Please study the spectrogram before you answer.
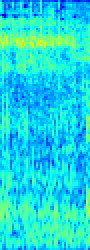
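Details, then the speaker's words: Recording of an adult sleeper's snoring, described as really loud: loud, rough, low rattling buzz during breathing; snoring. "Là bien. Oh, franchement, c'est vraiment fort. Heureusement que je prends pas les tiens, moi."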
